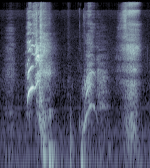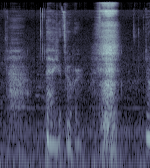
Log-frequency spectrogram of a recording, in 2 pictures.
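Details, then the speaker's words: Repeated sneezing: a string of sharp sneezes with gasping breaths in between. "What is going on? And unicorn. Unicorn, which is wisdom. I have thoughts about this sneezing"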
